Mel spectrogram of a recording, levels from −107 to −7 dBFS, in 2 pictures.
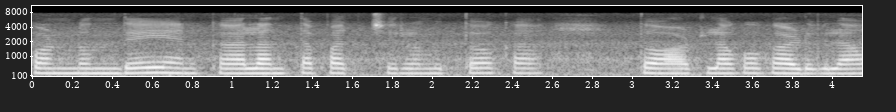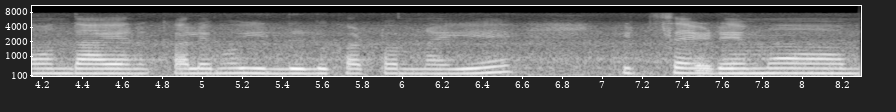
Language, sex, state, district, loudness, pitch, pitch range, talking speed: Telugu, female, Andhra Pradesh, Srikakulam, -16 LUFS, 220 Hz, 215-225 Hz, 150 wpm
